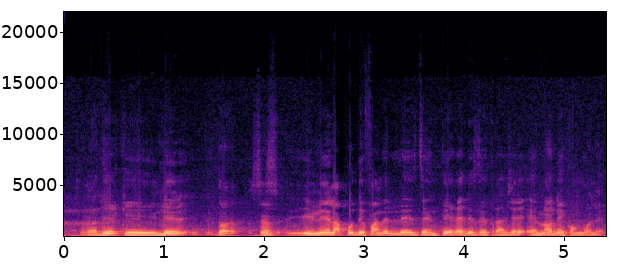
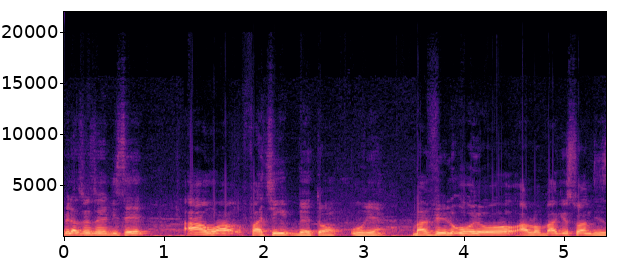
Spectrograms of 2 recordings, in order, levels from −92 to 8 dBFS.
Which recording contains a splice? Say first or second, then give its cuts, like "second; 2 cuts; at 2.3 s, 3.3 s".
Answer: second; 1 cut; at 3.3 s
